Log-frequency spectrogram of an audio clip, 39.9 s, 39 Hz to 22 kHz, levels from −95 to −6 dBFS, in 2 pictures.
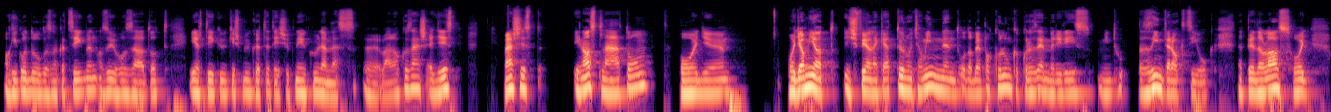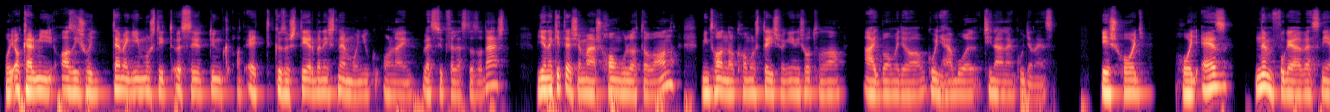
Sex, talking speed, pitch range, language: male, 145 wpm, 115-130 Hz, Hungarian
